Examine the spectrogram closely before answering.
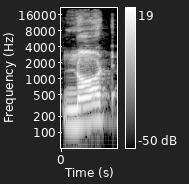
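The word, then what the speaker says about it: knot: Knee, knife, नॉट एंड नो। हमें पता है कि इसमें क्या कॉमन है कि इसमें जो के है वो साइलेंट है, के is silent in these words.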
